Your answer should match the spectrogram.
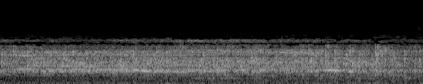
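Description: A large crowd applauding steadily in an old, muffled archival recording of a speech.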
